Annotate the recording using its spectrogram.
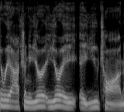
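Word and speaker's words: Utahn: You're you're a a Uton. How do you say someone from Utah? Uh Uton.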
